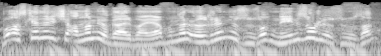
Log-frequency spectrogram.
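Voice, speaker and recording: A man's voice: very high-pitched, big pitch swings, rapid-fire. A man streaming a video game, commenting casually, swearing and talking back to what happens on screen. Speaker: gameplay streamer. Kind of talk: casual let's-play commentary. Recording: loud game music behind the voice. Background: game music.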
